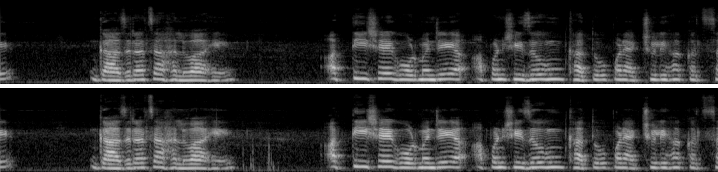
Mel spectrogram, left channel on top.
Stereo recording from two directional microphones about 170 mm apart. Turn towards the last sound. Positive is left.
turn(degrees=25)  # may be behind; listen again after turning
